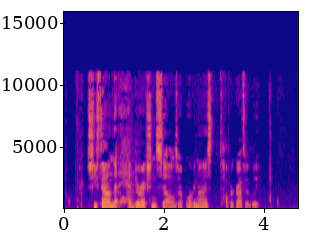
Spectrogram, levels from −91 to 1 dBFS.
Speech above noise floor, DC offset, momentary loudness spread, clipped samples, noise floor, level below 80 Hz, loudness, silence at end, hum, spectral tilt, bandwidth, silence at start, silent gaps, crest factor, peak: 32 dB; under 0.1%; 16 LU; under 0.1%; -63 dBFS; -64 dBFS; -30 LUFS; 0.55 s; none; -3.5 dB/octave; 11.5 kHz; 0.05 s; none; 20 dB; -12 dBFS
